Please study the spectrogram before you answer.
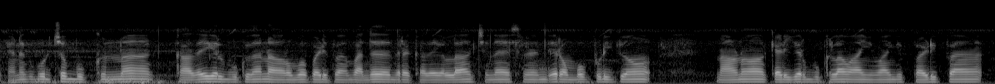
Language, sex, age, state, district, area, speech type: Tamil, male, 18-30, Tamil Nadu, Dharmapuri, rural, spontaneous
